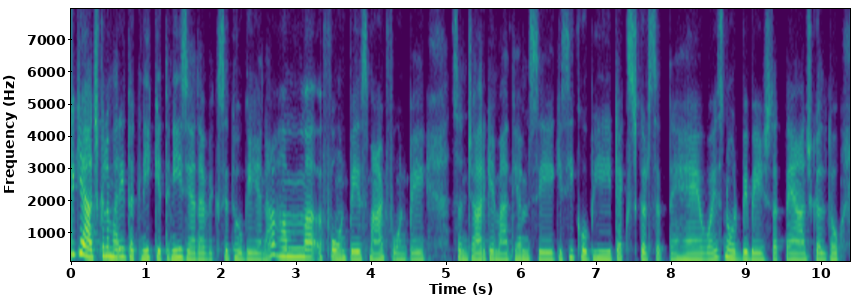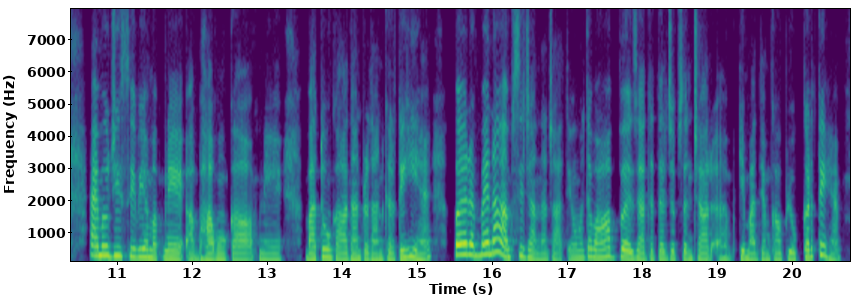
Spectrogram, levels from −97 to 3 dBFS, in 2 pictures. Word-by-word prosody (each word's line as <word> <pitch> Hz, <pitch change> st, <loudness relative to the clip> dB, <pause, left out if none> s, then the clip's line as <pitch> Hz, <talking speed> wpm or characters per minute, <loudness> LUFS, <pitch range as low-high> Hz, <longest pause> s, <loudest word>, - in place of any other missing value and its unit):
देखिए 335 Hz, +2 st, +7 dB
आजकल 255 Hz, 0 st, +5 dB
हमारी 255 Hz, -1 st, +5 dB
तकनीक 225 Hz, -1 st, -1 dB
कितनी 220 Hz, +1 st, +2 dB
ज़्यादा 195 Hz, -2 st, -2 dB
विकसित 210 Hz, +4 st, -7 dB
हो 205 Hz, -, 0 dB
गई 190 Hz, 0 st, -3 dB
है 185 Hz, -, -3 dB
ना 205 Hz, -, -3 dB
हम 255 Hz, -1 st, +4 dB
अ, 235 Hz, -2 st, 0 dB
फ़ोन 220 Hz, -2 st, 0 dB
पे 210 Hz, -1 st, +3 dB
स्मार्ट 205 Hz, -2 st, -3 dB
फ़ोन 190 Hz, -2 st, -7 dB
पे 190 Hz, -, -4 dB, 0.5 s
संचार 200 Hz, -1 st, -2 dB
के 215 Hz, +1 st, -2 dB
माध्यम 200 Hz, +3 st, -3 dB
से 195 Hz, -1 st, -1 dB
किसी 200 Hz, +4 st, -5 dB
को 220 Hz, -2 st, +2 dB
भी 205 Hz, 0 st, -1 dB, 0.2 s
टेक्स्ट 210 Hz, -1 st, -6 dB
कर 210 Hz, -5 st, +1 dB
सकते 180 Hz, 0 st, -10 dB
हैं, 185 Hz, 0 st, -1 dB
वॉइस 205 Hz, +6 st, -4 dB
नोट 220 Hz, -5 st, +3 dB
भी 200 Hz, -, +4 dB
भेज 185 Hz, -2 st, -2 dB
सकते 185 Hz, -1 st, -7 dB
हैं 190 Hz, 0 st, -1 dB
आजकल 185 Hz, +1 st, -3 dB
तो। 195 Hz, 0 st, -2 dB, 0.5 s
इमोजी 290 Hz, -1 st, +6 dB
से 270 Hz, -1 st, -1 dB
भी 245 Hz, +1 st, +3 dB
हम 235 Hz, -2 st, +4 dB
अपने 215 Hz, -1 st, +1 dB
अ, 195 Hz, 0 st, -4 dB
भावों 190 Hz, +1 st, 0 dB
का 185 Hz, 0 st, 0 dB
अपने 185 Hz, -1 st, -5 dB, 0.4 s
बातों 195 Hz, +5 st, +2 dB
का 205 Hz, -3 st, -3 dB
आदान-प्रदान 195 Hz, -1 st, -1 dB
करते 200 Hz, +3 st, +1 dB
ही 255 Hz, -, +4 dB
हैं। 185 Hz, +6 st, -2 dB, 0.3 s
पर 325 Hz, 0 st, +9 dB
मैं 320 Hz, +4 st, +5 dB
ना 400 Hz, -, +4 dB
आपसे 250 Hz, +2 st, +1 dB
जानना 195 Hz, -6 st, -2 dB
चाहती 185 Hz, +4 st, -8 dB
हूँ 210 Hz, 0 st, -3 dB
मतलब 235 Hz, +2 st, -1 dB
आप 250 Hz, 0 st, 0 dB
ज़्यादातर 210 Hz, -2 st, +1 dB
जब -, -, -9 dB
संचार 195 Hz, -1 st, -2 dB
अ, 195 Hz, -, -6 dB, 0.2 s
के 220 Hz, -, +2 dB
माध्यम 185 Hz, +2 st, -4 dB
का 190 Hz, 0 st, -4 dB
उपयोग 190 Hz, 0 st, -3 dB
करते 250 Hz, +8 st, +1 dB
हैं 180 Hz, -, -7 dB
205 Hz, 205 wpm, -22 LUFS, 190-235 Hz, 0.5 s, पर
